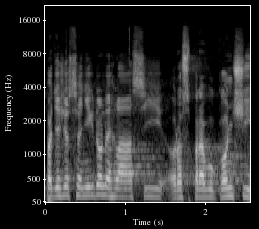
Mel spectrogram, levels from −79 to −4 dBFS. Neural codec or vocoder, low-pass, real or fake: none; 14.4 kHz; real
